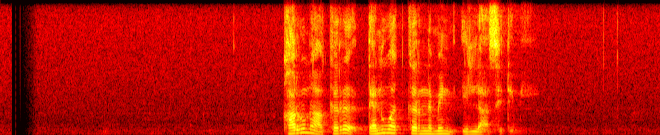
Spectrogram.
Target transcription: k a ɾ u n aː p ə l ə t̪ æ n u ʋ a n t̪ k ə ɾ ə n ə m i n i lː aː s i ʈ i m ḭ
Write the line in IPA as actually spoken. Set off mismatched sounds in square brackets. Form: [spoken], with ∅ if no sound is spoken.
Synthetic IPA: k a ɾ u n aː [k] ə [ɾ] ə [d̪] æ n u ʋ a [∅] t̪ k ə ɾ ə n ə m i n i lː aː s i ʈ i m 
